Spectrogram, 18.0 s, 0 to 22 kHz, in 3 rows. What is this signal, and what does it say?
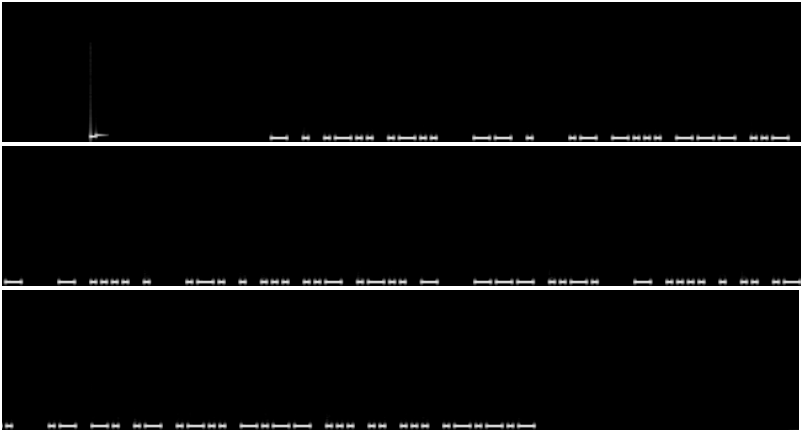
Morse code, heard as a keyed tone, about 30 wpm, 700 Hz. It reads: TELL ME ABOUT THE RESULT OF THEIR ANALYSIS.
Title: Sentences from Top 1000 Words - Review Part 5 - 30wpm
